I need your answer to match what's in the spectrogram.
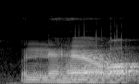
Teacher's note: വന്നഹർ എന്ന പദത്തിലെ നൂൻ മുഷദ്ദദ, ഷദ്ദുള്ള നൂനിനെ മണിക്കണം, രണ്ട് ഹറക്കത്തിൻ്റെ അളവിൽ ഉന്നത്ത് കൊടുക്കുക.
